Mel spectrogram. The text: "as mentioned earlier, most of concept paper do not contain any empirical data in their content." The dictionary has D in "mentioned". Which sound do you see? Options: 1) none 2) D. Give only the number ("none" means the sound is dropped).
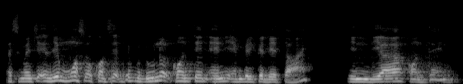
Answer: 1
